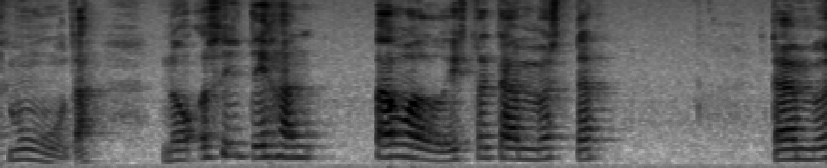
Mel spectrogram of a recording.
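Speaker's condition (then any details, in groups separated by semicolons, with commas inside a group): Cerebral palsy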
